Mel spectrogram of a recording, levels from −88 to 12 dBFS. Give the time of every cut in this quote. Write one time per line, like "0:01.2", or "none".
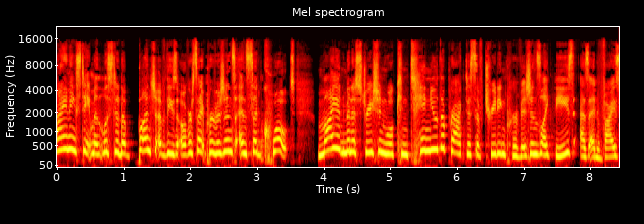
none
